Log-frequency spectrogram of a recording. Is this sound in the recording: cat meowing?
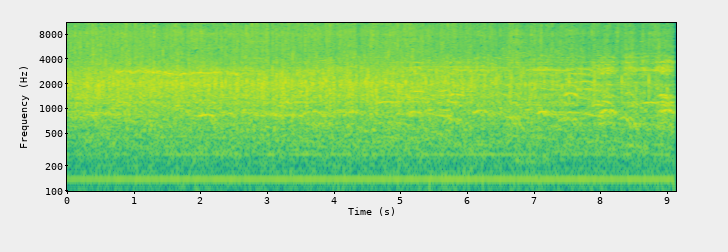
no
